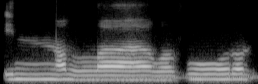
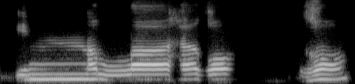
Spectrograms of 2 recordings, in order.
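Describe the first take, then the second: First: Slow chant, GH of GHAFURUR barely formed; indistinct ghin. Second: Slow chant, distinct HA then full back-of-tongue GH; correct clear ghin. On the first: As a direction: chant INNALLAHA GHAFURUR with a weak, passing GH. (sebutan ghin yang tidak jelas) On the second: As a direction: raise the tongue root for a clear GHA. (sebutan ghin jelas dari pangkal lidah) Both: Shown as a demonstration.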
